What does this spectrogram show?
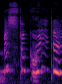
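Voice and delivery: very high, frightened squeaking voice. Reading a story aloud, Mister Greedy answers the giant's question with a squeak. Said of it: "he squeaked".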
